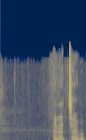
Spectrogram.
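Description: A man speaks calmly into a microphone, close up.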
